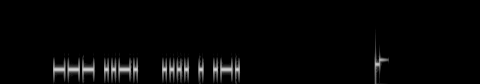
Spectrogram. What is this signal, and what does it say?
Morse code, heard as a keyed tone, about 30 wpm, 700 Hz. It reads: OF HER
